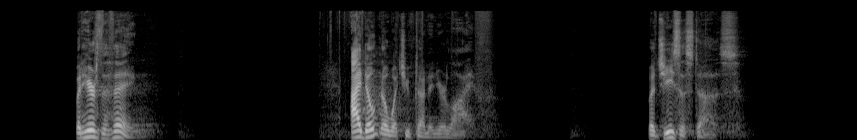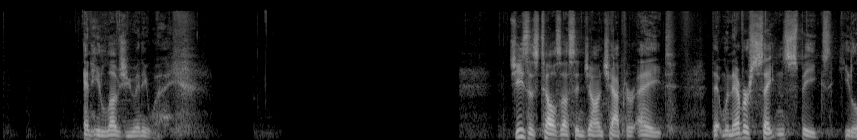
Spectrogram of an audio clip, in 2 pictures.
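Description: A man speaks through a microphone in bursts with long pauses, in a room with a slight echo.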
